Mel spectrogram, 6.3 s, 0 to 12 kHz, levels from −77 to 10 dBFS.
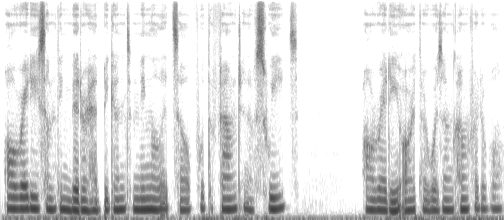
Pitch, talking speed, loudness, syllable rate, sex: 165 Hz, 170 wpm, -20 LUFS, 6.4 syllables/s, female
